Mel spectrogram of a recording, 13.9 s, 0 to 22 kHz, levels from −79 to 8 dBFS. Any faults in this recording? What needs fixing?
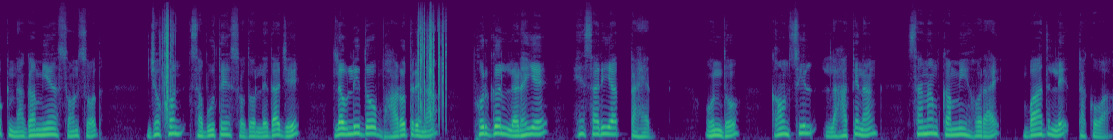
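Two bursts of cable scratch noise break into the speech, from 1.99 to 2.22 s and again from 5.22 to 5.66 s. Each is a dense, uneven scratching sitting only a few dB under the speech. The likely cause is a worn cable, connector or control carrying DC being moved, so its contact resistance jumps around and spits noise into the signal. To prevent it, swap or clean the suspect cable and connectors and keep them still while recording.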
